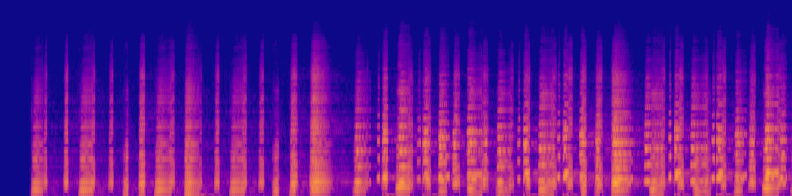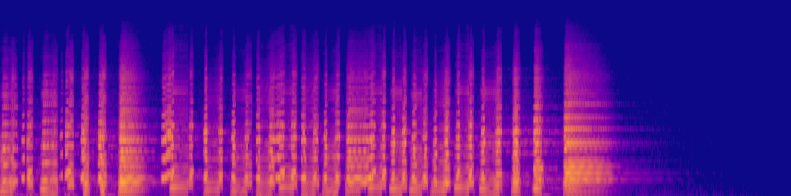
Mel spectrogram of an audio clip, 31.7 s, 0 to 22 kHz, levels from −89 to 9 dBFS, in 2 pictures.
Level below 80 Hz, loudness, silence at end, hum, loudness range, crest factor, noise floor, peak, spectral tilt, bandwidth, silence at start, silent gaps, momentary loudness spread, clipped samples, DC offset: -46 dBFS; -24 LUFS; 3.55 s; none; 7 LU; 22 dB; -87 dBFS; -2 dBFS; -7 dB/octave; 10 kHz; 0.6 s; none; 13 LU; under 0.1%; under 0.1%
